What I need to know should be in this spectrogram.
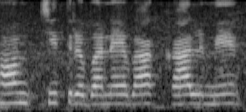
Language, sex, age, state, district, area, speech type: Maithili, female, 30-45, Bihar, Madhubani, rural, spontaneous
